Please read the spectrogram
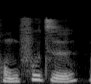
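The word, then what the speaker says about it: Fuzi (夫子): Alors je vous laisse le prononcer en chinois. – Fuzi.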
